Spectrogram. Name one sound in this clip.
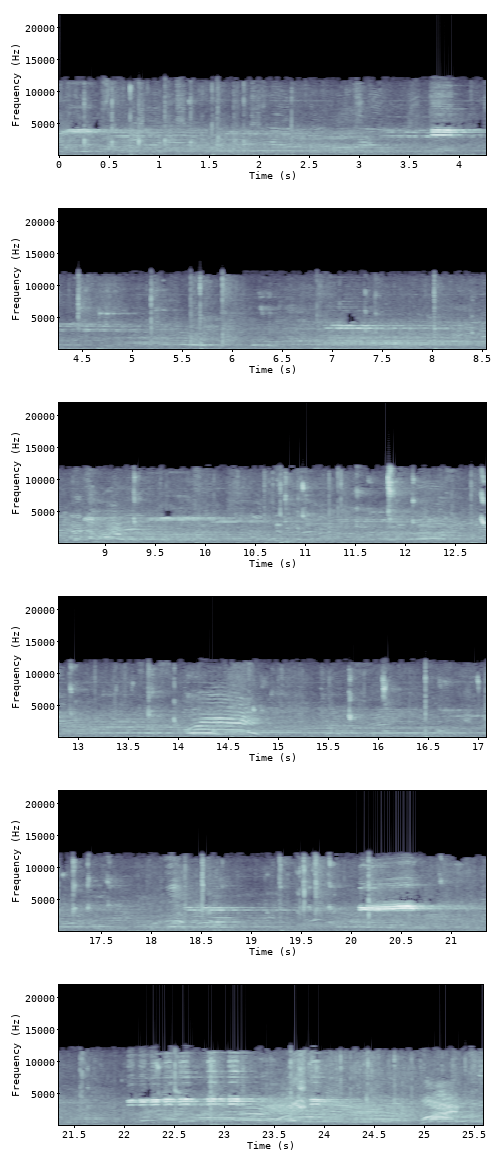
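Sneakers squeak on a sports court.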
